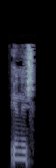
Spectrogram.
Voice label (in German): "innig", German; adjectives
